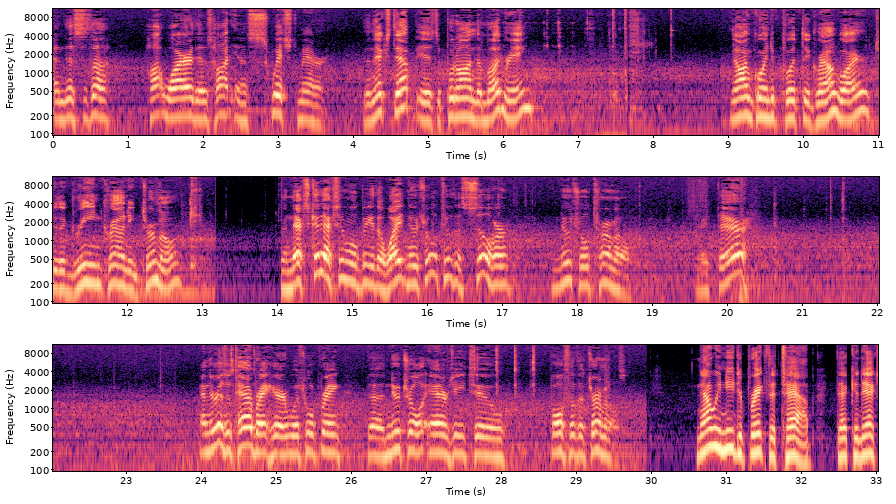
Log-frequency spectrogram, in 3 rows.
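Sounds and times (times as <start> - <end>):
steady low background noise: 0.0 - 33.0
faint handling noise with clicks: 12.7 - 14.1, 20.5 - 23.7.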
